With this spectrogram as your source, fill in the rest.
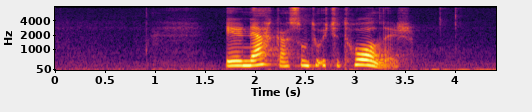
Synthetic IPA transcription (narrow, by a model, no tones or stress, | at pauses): ɛɹnæːhkasʊmt̪ʰuʔɪt͡ʃːɪt̪ʰoːlɪ̰ɹ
